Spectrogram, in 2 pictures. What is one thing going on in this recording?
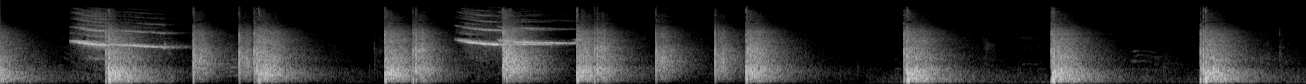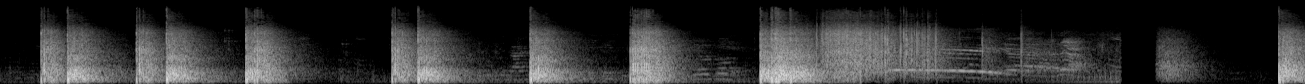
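Fireworks burst with loud, echoing bangs, one after another.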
